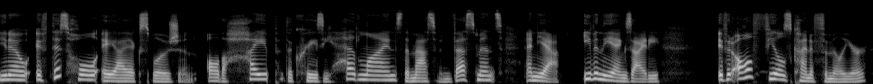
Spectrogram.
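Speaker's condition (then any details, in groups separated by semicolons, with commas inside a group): No condition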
